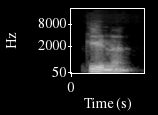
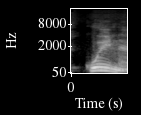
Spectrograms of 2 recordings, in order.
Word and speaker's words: quena: Quena, a ver, pronuncia quena. Tú estás pronunciando la E, o sea, es decir, no dices cuena, dices quena. ¿Suena la U? No.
